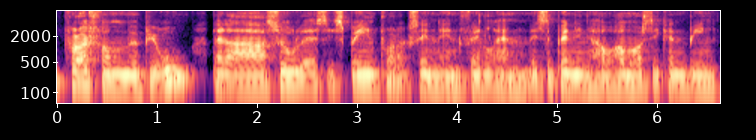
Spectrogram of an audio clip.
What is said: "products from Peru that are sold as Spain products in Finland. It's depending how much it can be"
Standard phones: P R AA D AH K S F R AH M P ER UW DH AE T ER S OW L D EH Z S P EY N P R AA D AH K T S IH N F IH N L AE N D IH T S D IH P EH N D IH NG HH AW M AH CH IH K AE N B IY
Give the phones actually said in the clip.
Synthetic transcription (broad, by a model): P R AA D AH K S F R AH M P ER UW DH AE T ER S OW L EH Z S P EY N P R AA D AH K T S IH N F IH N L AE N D IH T S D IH P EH N D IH NG HH AW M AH S IH K AE N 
